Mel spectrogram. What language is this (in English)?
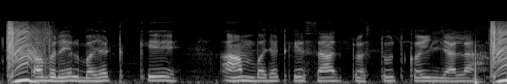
Bhojpuri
